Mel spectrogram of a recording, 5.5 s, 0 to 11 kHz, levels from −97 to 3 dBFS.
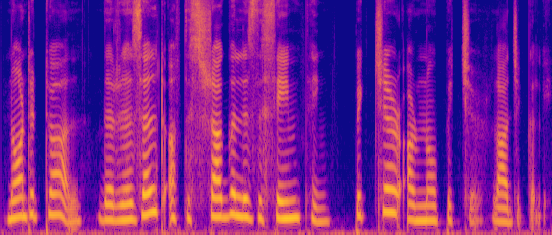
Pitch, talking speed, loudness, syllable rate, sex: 240 Hz, 165 wpm, -17 LUFS, 5.4 syllables/s, female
